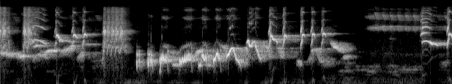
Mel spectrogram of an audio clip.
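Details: White-rumped shama from Jakarta: a swooping whistled opening, a rasping burst, then a bubbling series of lower warbled notes climbing upward, closing with high fluttering trills.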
